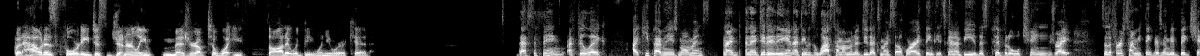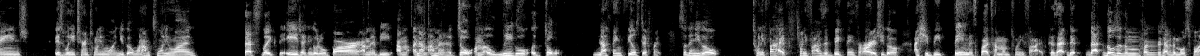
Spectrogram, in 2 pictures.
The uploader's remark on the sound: spoke with me over Zoom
